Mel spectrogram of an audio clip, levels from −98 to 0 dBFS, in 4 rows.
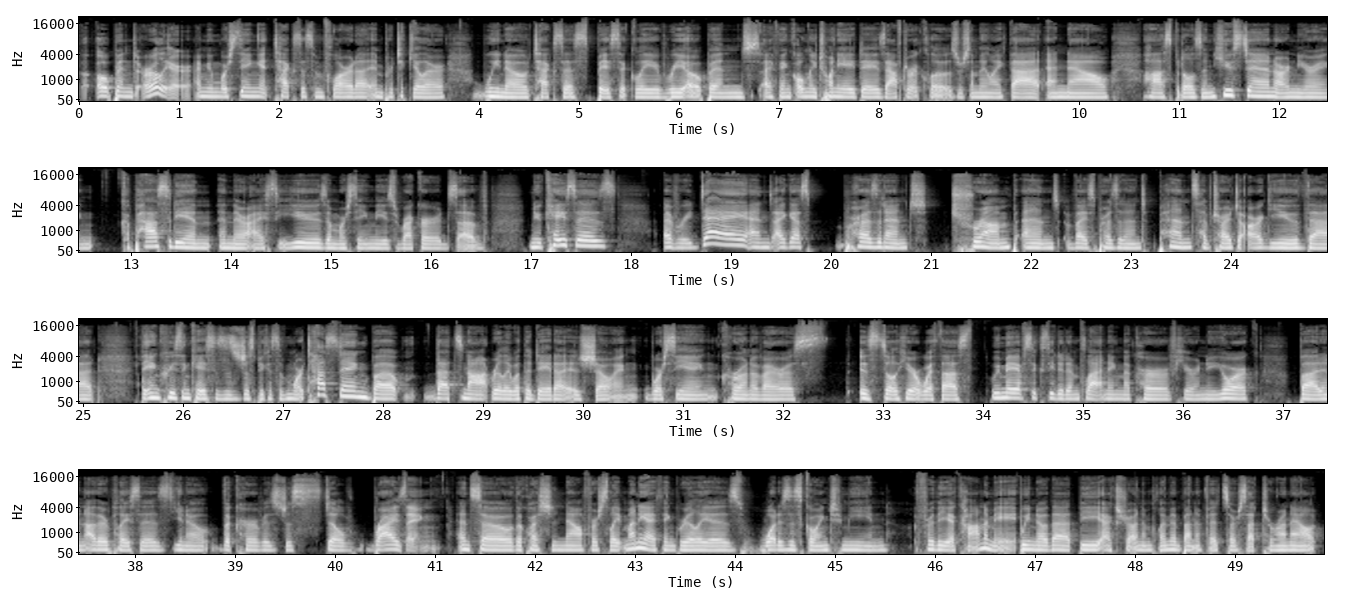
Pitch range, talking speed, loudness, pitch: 150-170 Hz, 180 wpm, -16 LUFS, 155 Hz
